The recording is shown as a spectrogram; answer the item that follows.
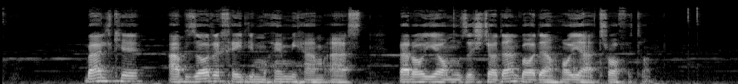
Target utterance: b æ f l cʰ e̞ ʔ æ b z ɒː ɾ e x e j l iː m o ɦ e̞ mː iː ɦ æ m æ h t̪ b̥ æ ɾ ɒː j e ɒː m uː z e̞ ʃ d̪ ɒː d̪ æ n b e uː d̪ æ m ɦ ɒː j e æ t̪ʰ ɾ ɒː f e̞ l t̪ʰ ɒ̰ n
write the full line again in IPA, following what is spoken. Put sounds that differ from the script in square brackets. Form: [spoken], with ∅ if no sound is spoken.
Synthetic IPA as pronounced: b æ [∅] l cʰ e̞ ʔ æ b z ɒː ɾ e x e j l iː m o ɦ e̞ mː iː ɦ æ m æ [s] t̪ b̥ æ ɾ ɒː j e ɒː m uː z e̞ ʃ d̪ ɒː d̪ æ n b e [ɒː] d̪ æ m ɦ ɒː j e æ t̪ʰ ɾ ɒː f e̞ [∅] t̪ʰ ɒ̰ n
